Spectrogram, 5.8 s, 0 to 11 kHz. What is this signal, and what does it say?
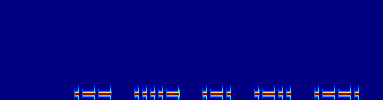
Morse code, heard as a keyed tone, about 20 wpm, spaced as for 15 wpm, 700 Hz. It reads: W4RLP
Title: 193 Lesson 31g - Letter v - Call Signs 20wpm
